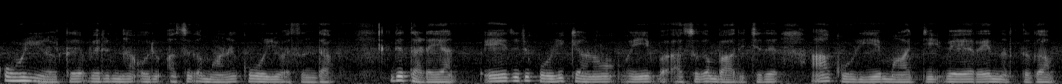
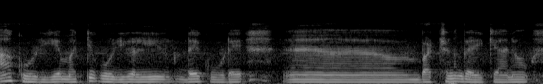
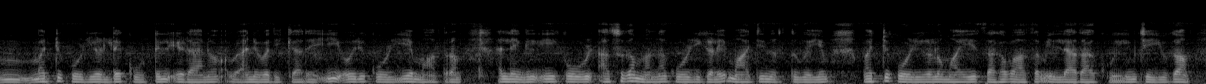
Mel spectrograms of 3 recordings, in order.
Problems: constant background noise, low volume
